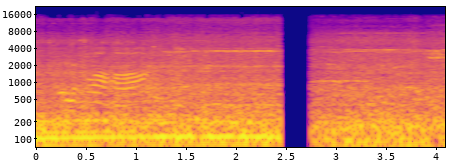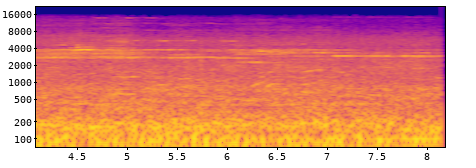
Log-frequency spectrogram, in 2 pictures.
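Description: A moving train on the Solapur to Kalaburgi route rumbles steadily nearby, with metallic wheel squeals rising over the continuous clatter; voices come through faintly beneath the noise, broken by a brief silent gap.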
